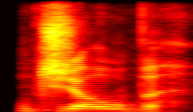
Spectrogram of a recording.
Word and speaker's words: Job: It's pronounced Job. Job Joe Biden.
